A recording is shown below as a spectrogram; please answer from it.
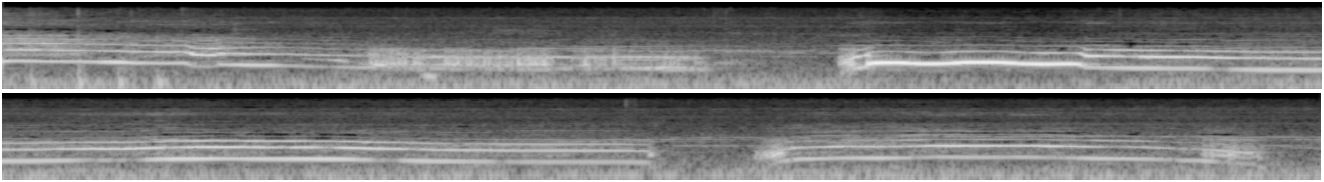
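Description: Siberian husky howling in response to an ice cream truck's tune: three long howls, each sliding a little lower in pitch. The first starts at the opening and trails off, the second and loudest begins about four seconds in and is held for over five seconds, and the third starts near the end.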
